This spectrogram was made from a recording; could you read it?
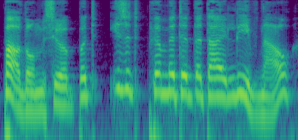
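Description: A high-voiced, anxious Frenchman. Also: sing-song, normal speed, no echo, studio quality. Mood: deferential. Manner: formal, deferential, peppering speech with French. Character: anxious, apologetic French café manager. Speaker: restaurant manager character. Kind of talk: radio drama acting.

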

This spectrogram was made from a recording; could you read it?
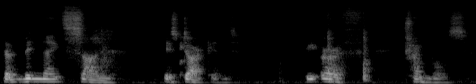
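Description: A man's voice: on the low side, slow, a little mellow, slight background noise. A man narrating a literary script, reading stage directions in a declamatory way.

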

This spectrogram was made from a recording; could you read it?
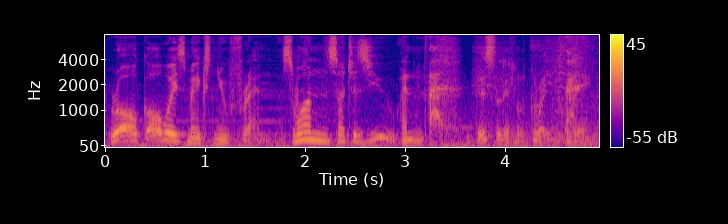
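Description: A man's voice: medium pitch, wildly swooping pitch, slow, faint music behind, pitched above the performer's own voice, heavily acted. A man voicing a gleeful, mad trickster fool who speaks in theatrical sing-song rhyme for a fantasy audio drama. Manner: sing-song rhyming, theatrical, swooping between hush and glee.

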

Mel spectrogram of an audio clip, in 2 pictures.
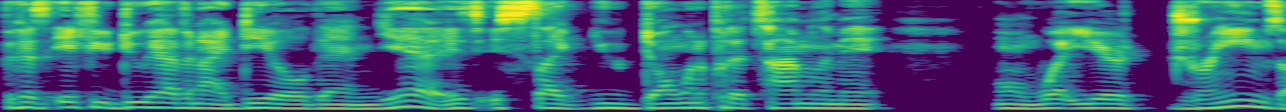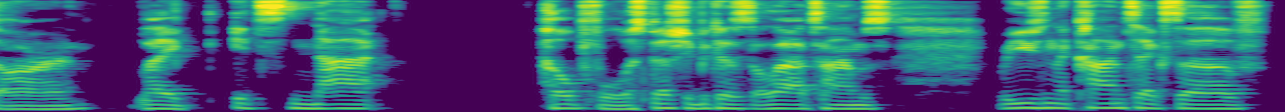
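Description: A young man co-hosting a podcast, speaking in a gentle, musing, encouraging way about astrology and dreams. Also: fairly low pitch, fairly even intonation, normal speed. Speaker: podcast co-host. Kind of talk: casual conversation about astrology.

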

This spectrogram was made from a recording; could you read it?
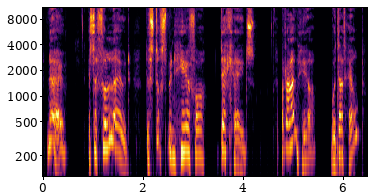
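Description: A storyteller voicing a bold, flirtatious woman who talks briskly and eagerly. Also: medium pitch, sing-song, husky, no room sound, clean studio sound, pitched above the performer's own voice, full character voice.

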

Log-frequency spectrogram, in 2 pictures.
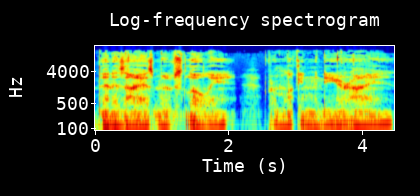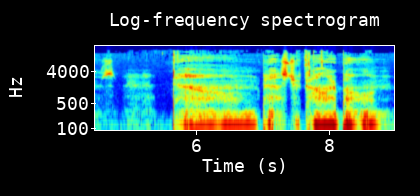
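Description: A man narrating a second-person story in a slow, breathy, intimate whisper. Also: on the low side, flat delivery, dark tone.

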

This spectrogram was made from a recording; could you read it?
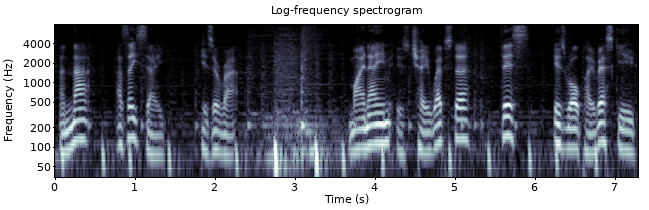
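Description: A man's voice: low voice, animated, measured pace, long pauses, over music. A man hosting a podcast, talking in a conversational way to his listeners. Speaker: podcast host.

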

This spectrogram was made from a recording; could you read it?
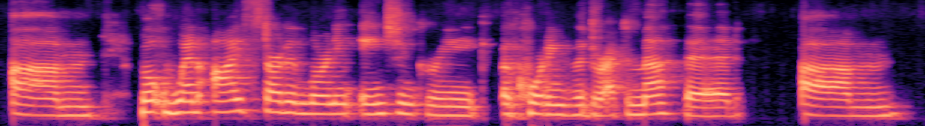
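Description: A woman as guest in a casual conversation, explaining her views at a steady pace with many pauses. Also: medium pitch, poor audio. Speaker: guest educator.

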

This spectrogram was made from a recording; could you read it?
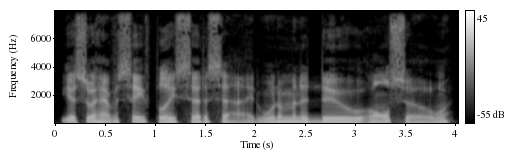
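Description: A man hosting a bedtime podcast in a creaky voice, meandering and halting as he repeats himself and drifts off on tangents. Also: medium pitch, little pitch movement, no echo, clean studio sound. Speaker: podcast host. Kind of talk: rambling bedtime sleep-podcast monologue.

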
